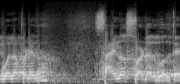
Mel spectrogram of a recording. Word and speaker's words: sinusoidal: the sketch in the figure shows displacement time curve of a sinusoidal, spelling बोलना पड़ेगा, साइनोसॉइडल बोलते हैं इसको, साइनोसॉइडल, ऑफ और साइनोसॉइडल, SINUSOIDAL,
